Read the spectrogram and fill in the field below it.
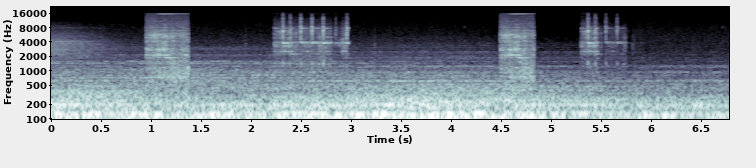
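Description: Small metal mechanisms click and clunk.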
